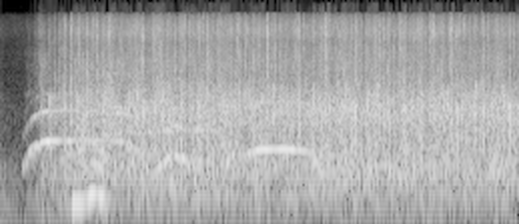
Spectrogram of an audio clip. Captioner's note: people cheering and clapping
